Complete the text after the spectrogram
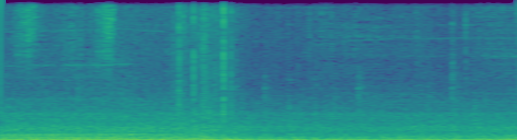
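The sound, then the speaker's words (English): A steady, low rumble of a car engine running while driving, after a vapor canister hooked to the gas tank was replaced, with continuous road and cabin noise, fairly loud throughout. “Car runs so much better now.”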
